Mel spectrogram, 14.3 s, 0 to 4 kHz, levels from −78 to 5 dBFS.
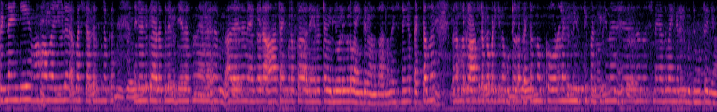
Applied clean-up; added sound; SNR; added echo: none; Subway, metro, underground; 11 dB; reverberation time 0.3 s.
